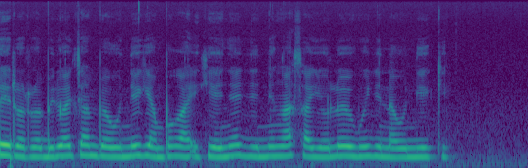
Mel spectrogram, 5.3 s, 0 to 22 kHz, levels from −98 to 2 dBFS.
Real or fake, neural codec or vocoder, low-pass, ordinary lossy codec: real; none; none; none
